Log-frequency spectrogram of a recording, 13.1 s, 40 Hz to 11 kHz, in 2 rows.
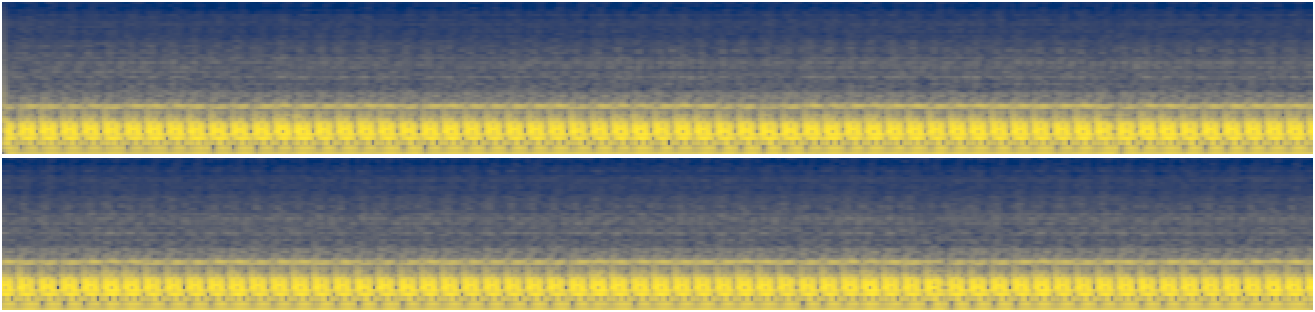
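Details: Suzuki SV650 V-twin idling after replacing worn cam chains that had caused a rattle: even, steady idle with a regular low thump and no top-end rattle or ticking; normal idle.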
